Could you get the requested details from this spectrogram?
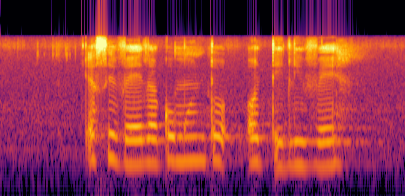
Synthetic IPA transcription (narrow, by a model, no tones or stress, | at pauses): esivɛlak̬ʼumuntʼuɔd̥ʱilivɛ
